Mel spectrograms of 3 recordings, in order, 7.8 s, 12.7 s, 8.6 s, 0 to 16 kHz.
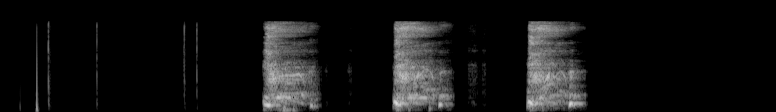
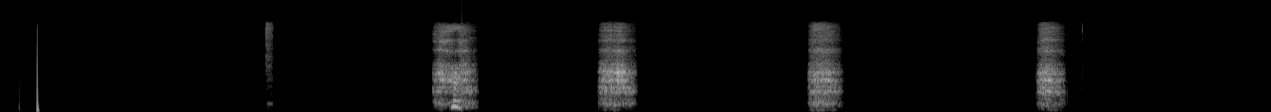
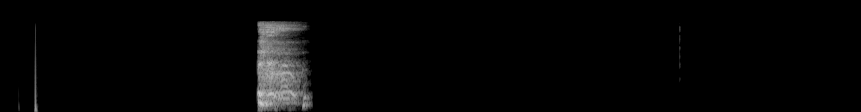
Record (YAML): three_cough_length: 7.8 s
three_cough_amplitude: 27706
three_cough_signal_mean_std_ratio: 0.33
exhalation_length: 12.7 s
exhalation_amplitude: 9145
exhalation_signal_mean_std_ratio: 0.25
cough_length: 8.6 s
cough_amplitude: 28431
cough_signal_mean_std_ratio: 0.17
survey_phase: beta (2021-08-13 to 2022-03-07)
age: 45-64
gender: Female
wearing_mask: 'No'
symptom_runny_or_blocked_nose: true
symptom_shortness_of_breath: true
smoker_status: Never smoked
respiratory_condition_asthma: false
respiratory_condition_other: false
recruitment_source: REACT
submission_delay: 2 days
covid_test_result: Negative
covid_test_method: RT-qPCR
influenza_a_test_result: Unknown/Void
influenza_b_test_result: Unknown/Void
